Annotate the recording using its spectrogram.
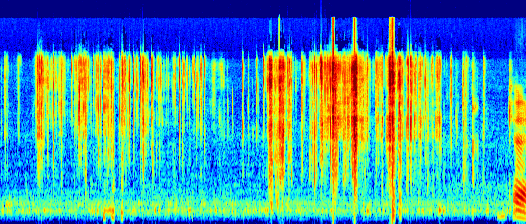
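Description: Foil wrapper of a trading-card pack crinkling and tearing as it is opened by hand, a dense run of crackles that is loudest about five to eight seconds in, with a few sharp snaps. A faint steady low hum runs underneath.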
